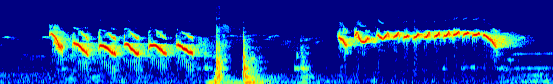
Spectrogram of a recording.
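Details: Female common iora used as a lure to provoke rival ioras into calling: a series of five falling whistled notes, two sharp knocks, then a long, even, rapid whistled trill lasting about a second and a half.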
